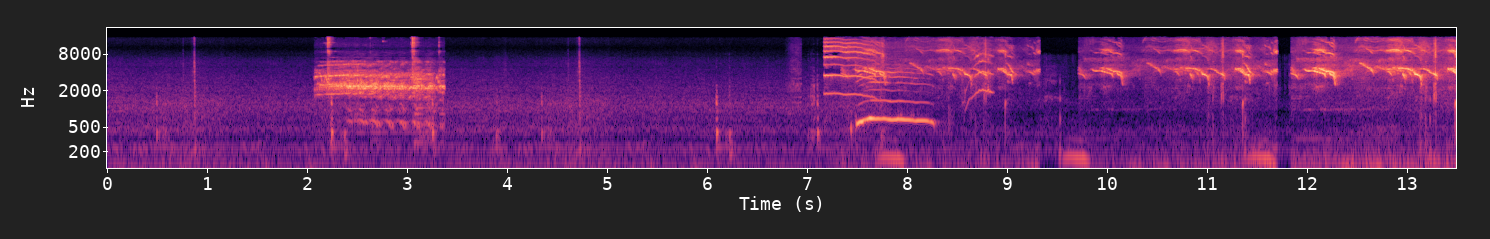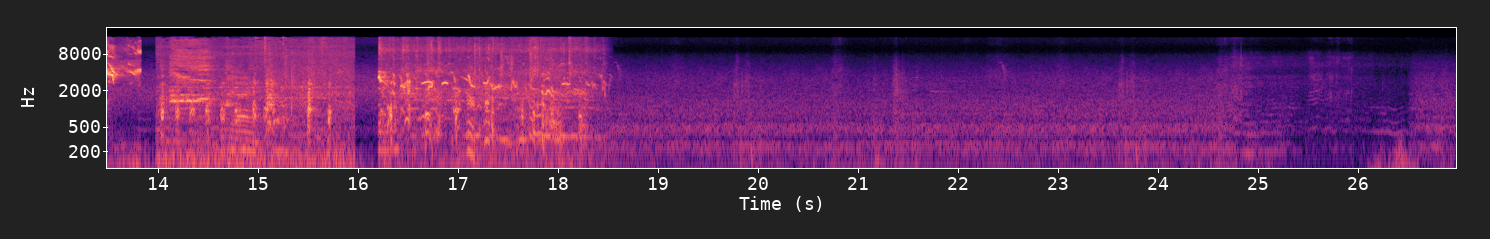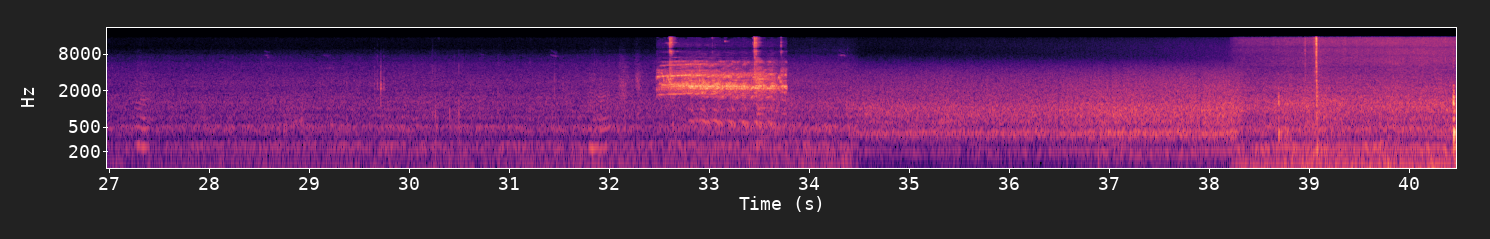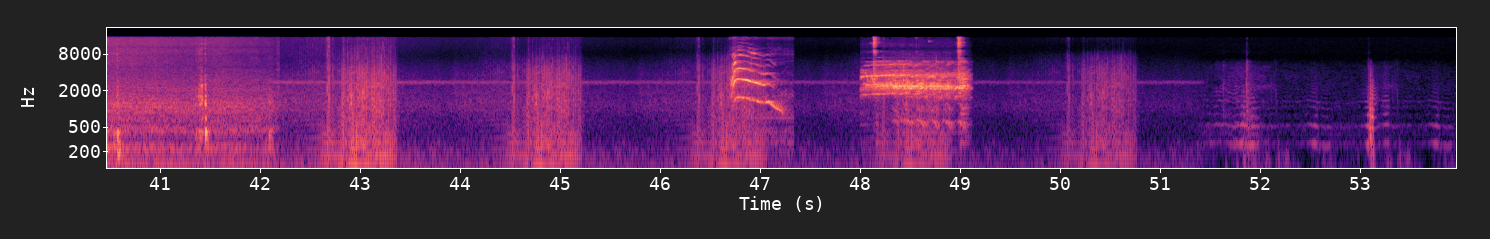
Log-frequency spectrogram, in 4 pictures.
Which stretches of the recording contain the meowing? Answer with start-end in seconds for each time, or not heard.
7.2-8.9, 46.7-47.4.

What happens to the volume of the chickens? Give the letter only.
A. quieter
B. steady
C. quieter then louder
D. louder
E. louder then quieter
D.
